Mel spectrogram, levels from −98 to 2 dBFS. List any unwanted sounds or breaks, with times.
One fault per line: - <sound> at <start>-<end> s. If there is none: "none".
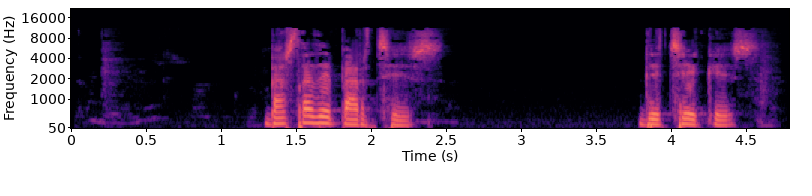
none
